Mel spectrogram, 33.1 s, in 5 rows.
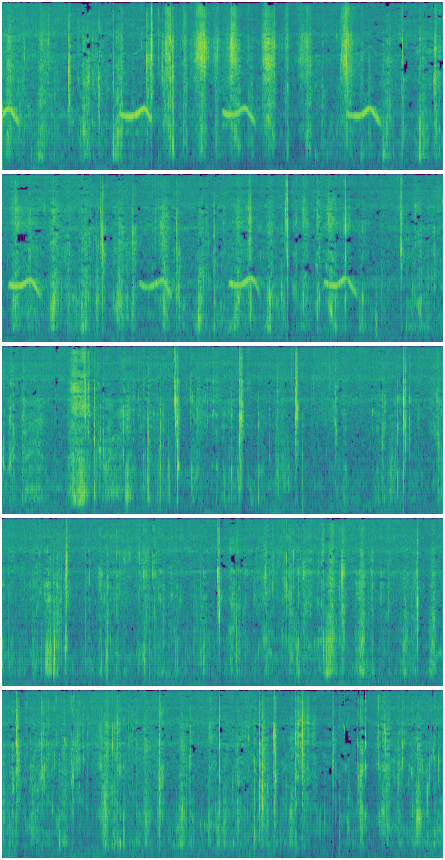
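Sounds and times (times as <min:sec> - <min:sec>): person chewing: 0:00.0 - 0:33.0.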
